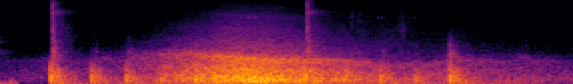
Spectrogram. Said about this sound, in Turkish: Apay çal bakalım şu kapıyı.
